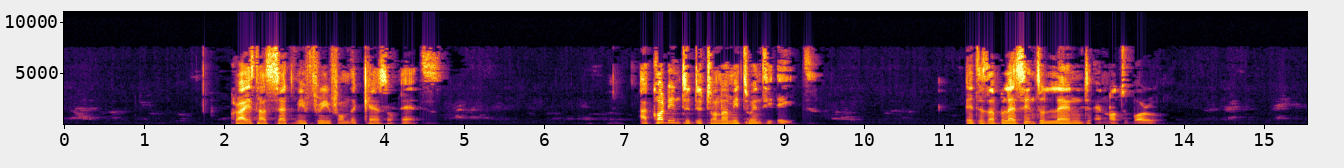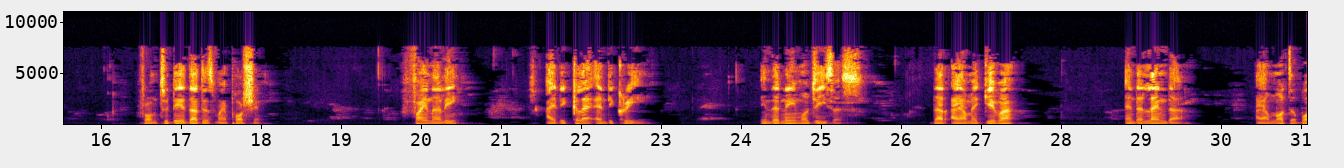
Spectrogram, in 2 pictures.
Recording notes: PREACHED ON SUNDAY 26TH FEB, 2023 DURING FLOW ANOINTING SERVICE AT CAPTAIN OF SALVATION CATHEDRAL.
